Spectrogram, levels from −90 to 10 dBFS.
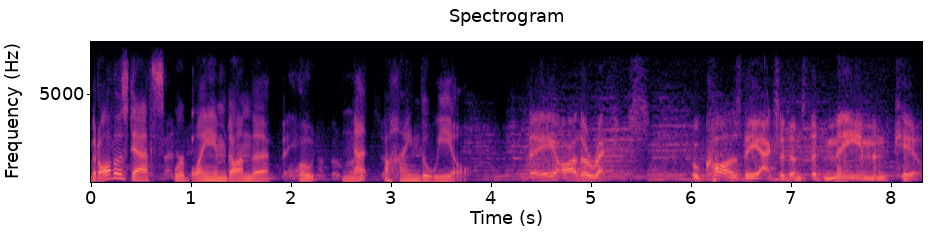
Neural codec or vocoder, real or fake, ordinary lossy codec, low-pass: none; real; Opus, 32 kbps; 7.2 kHz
